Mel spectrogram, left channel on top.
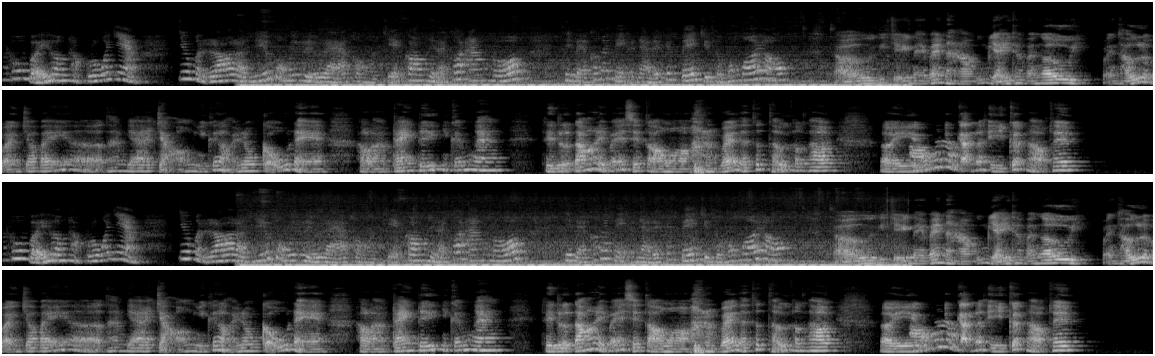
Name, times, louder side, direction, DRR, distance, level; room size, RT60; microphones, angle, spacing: voice 1, 0.0-7.8 20.6-21.1, equal, ahead, -6 dB, 1.2 m, -27 dB
sound 1, 2.3-9.1, equal, 80° right, 0.5 m, -21 dB
voice 2, 8.3-20.7 21.1-22.2, right 2 dB, 25° right, 0 dB, 0.3 m, -24 dB
3.4 x 2.3 x 2.3 m, 0.39 s
head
